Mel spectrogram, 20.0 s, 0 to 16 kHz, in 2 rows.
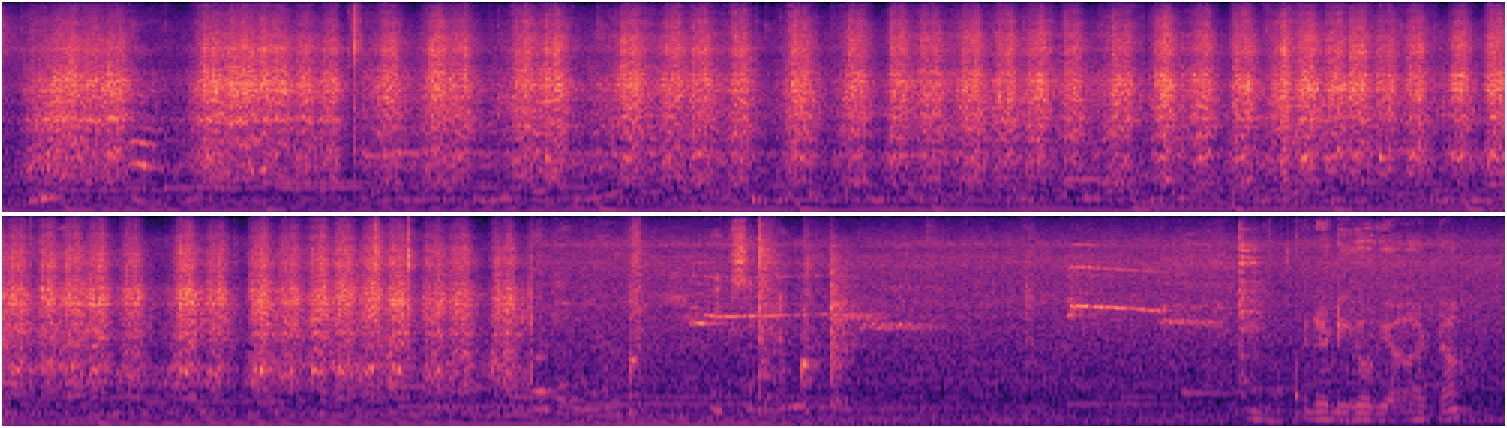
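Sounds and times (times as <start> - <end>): dough scraping in bowl: 0.0 - 13.6
motor hum: 0.0 - 18.7.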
